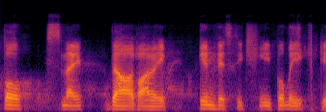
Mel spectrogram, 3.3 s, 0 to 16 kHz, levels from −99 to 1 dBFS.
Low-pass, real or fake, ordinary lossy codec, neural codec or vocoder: 7.2 kHz; fake; Opus, 24 kbps; codec, 16 kHz, 0.5 kbps, FreqCodec, larger model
